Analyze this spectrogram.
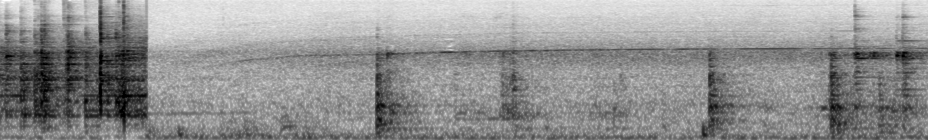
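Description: Metal parts and hardware clattering together as they are handled, followed by a few separate knocks and clicks, with a short cluster near the end.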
